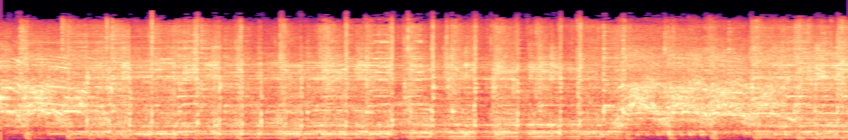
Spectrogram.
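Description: Loud live band music with a steady drum beat, and a large crowd-sized choir singing and shouting along, the massed voices swelling near the end.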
